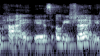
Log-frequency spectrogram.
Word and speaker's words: Alicia: i c i a so it's spelled Alicia but pronounced Alicia uh but for my foreign friends in they romance languages if you are French or Spanish it's more natural to say Alicia and I welcome that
